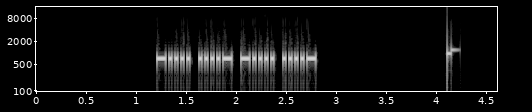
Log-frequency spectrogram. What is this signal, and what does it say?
Morse code, heard as a keyed tone, about 40 wpm, 700 Hz. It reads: 6464
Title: Four Challenging Letter-Number Combinations 40wpm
